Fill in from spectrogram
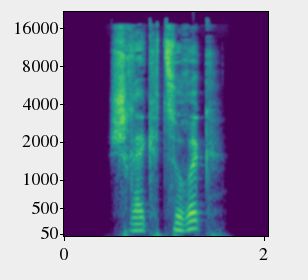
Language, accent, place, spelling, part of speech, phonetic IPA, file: German, Germany, Berlin, schreck zurück, verb, [ˌʃʁɛk t͡suˈʁʏk], De-schreck zurück.ogg
- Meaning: 1. singular imperative of zurückschrecken 2. first-person singular present of zurückschrecken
